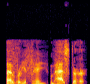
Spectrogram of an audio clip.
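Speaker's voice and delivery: low-pitched character voice of obedient followers; apostles replying. A narrator's reading. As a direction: drop deep for the disciples' answer. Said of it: "reply the apostles and disciples".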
